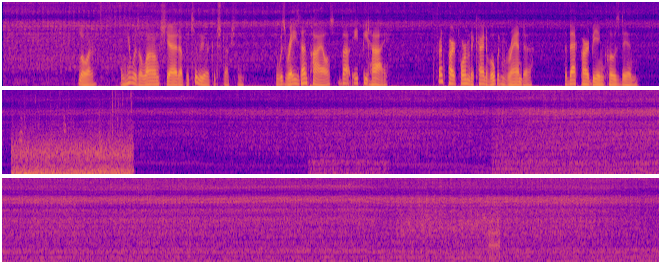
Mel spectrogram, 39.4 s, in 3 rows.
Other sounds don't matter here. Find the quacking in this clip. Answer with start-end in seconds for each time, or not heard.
13.3-15.8, 34.2-36.2.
